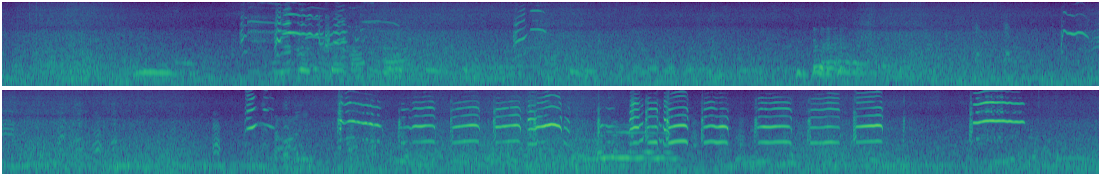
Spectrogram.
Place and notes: Progresso - Mexique
Ambiance plage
